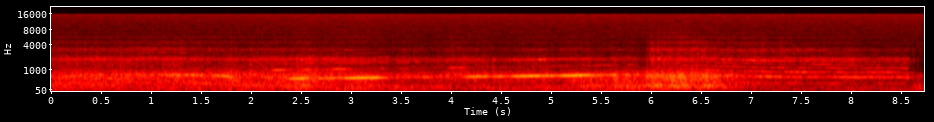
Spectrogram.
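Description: A propeller plane's engine drones and whines in a dive, rising and falling in pitch.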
